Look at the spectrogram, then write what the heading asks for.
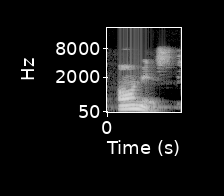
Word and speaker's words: honest: An hour, look, यो hour, in honest, in an air, here the first letter ह is silent. यो चाहिँ silent हुन्छ। हामीले हावर भन्दैनौं, we say hour, honest, air, हामी पढ्दा त्यसरी पढ्छौं।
